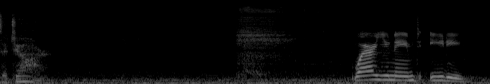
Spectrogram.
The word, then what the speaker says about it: EDI: Why are you named Edie? Edie is the phonetic pronunciation of EDI.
